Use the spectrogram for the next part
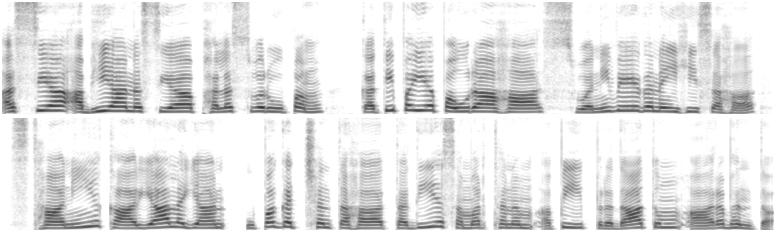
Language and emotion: Sanskrit, neutral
